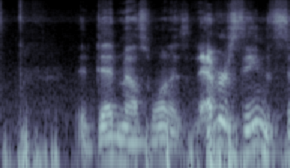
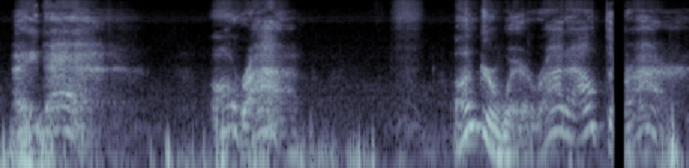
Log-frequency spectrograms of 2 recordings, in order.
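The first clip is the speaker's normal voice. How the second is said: put-on high, thin voice of a young boy; Bobby Hill; 13 semitones higher, 4 dB quieter than usual. Streamer doing a cartoon kid for chat, high boy voice. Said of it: "it's Bobby Hill".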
